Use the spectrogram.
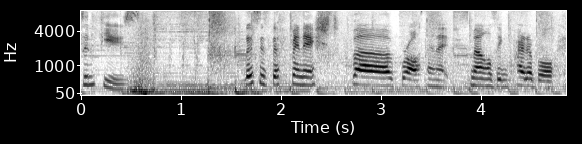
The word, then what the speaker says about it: pho: fur classic Vietnamese dish Super Famous it's not pronounced bow as it's spelled p-h-o but fur named after the French hot alpha so first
